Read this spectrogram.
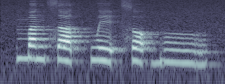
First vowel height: low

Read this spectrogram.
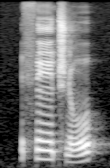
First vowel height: mid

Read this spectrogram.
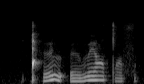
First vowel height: mid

